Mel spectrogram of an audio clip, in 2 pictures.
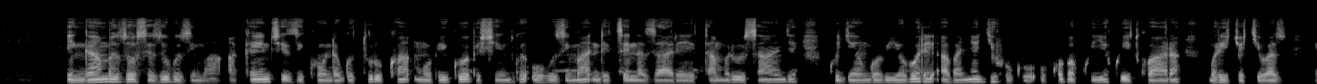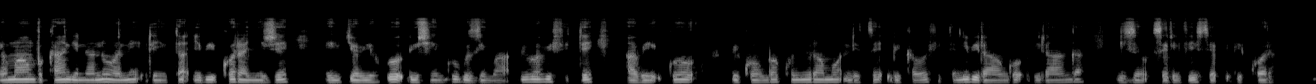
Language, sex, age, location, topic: Kinyarwanda, male, 18-24, Kigali, health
